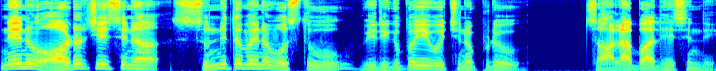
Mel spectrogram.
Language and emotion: Telugu, sad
